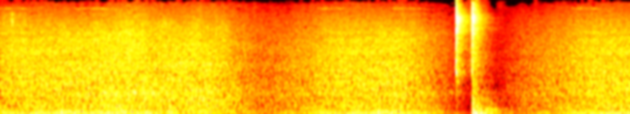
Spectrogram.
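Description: Car engine sound effect running and swelling as vehicles drive by, dipping and rising again. Two sharp clicks come about four and a half seconds in.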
